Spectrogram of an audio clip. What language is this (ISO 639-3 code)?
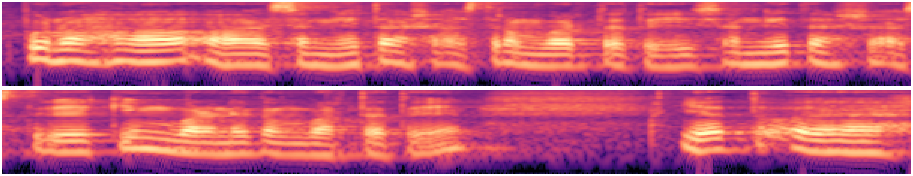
san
